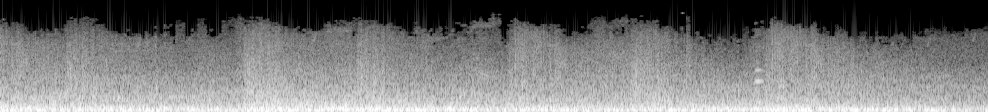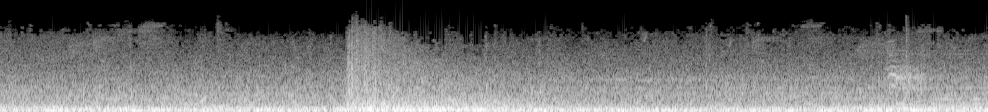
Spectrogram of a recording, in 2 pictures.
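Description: A waterfall roars steadily nearby.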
